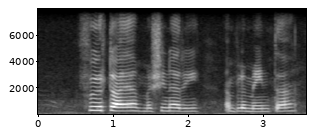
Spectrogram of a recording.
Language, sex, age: Afrikaans, female, 21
